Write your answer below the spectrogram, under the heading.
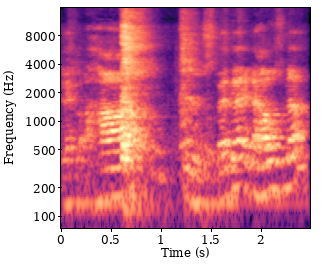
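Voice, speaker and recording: A male teacher with a voice on the high side quizzes his students with repeated questions during a grammar lesson, speaking at a moderate pace. He's recorded from afar in a very echoey room, with a little hiss or hum.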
